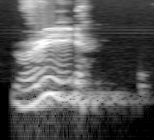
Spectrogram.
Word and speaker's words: read: ना, रीड रेड रीड, रीड रेड रीड, सिर्फ ये प्रोनाउंसिएशन मतलब बोलने में इसकी थोड़ी सी जो है ना टोन बदल जाती है, बाकी स्पेलिंग एक ही रहती है।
